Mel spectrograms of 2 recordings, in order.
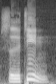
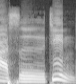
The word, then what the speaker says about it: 使劲: จิ้น อ่า ซื่อ จิ้น สื่อ จิ้น นะ ครับ ก็ คือ ใช้ แรง อ่า ใช้ กำลัง ใช้ ความ พยายาม นะ 2 คำ นี้ อ่าน ว่า สื่อ จิ้น สื่อ จิ้น อ่า สื่อ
